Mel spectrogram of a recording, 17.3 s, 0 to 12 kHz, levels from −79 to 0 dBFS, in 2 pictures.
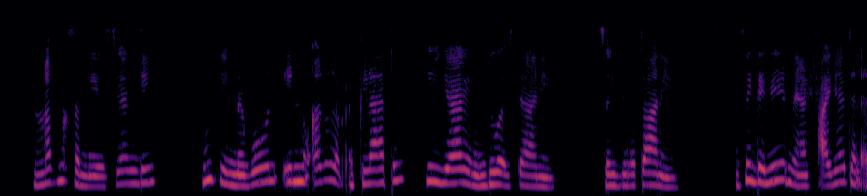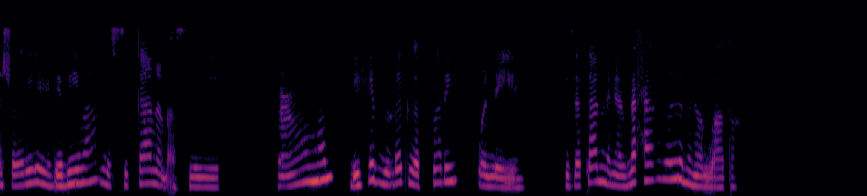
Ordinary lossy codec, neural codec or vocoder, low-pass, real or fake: AAC, 48 kbps; codec, 16 kHz, 1 kbps, X-Codec, HuBERT features, trained on general audio; 7.2 kHz; fake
